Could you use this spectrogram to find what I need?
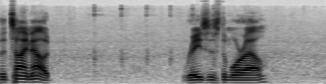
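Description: A table tennis ball bounces lightly on a table.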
